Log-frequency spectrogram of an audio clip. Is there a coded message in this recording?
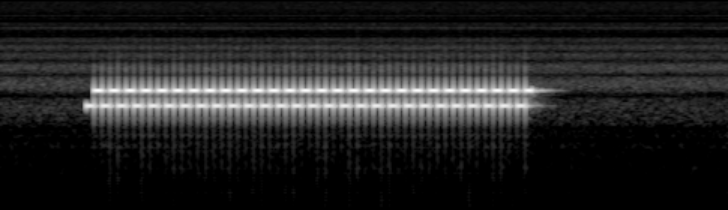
No, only a tone that alternates evenly between two pitches, with room echo.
